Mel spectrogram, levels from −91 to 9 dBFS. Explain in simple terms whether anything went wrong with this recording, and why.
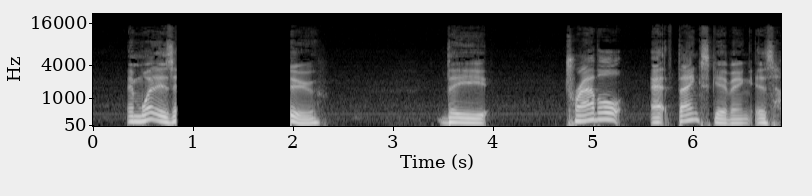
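Something did go wrong: an audio dropout to silence. Just after "and what is", at 0.84 s, the speech cuts out completely and nothing comes back until 1.99 s, a gap of about 1.15 seconds. The gap is dead silent, with no background hiss or room sound, so the recording kept running while receiving nothing. The likely cause is a brief loss of input, such as a loose connection or an accidental mute. Whatever was said then is lost.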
